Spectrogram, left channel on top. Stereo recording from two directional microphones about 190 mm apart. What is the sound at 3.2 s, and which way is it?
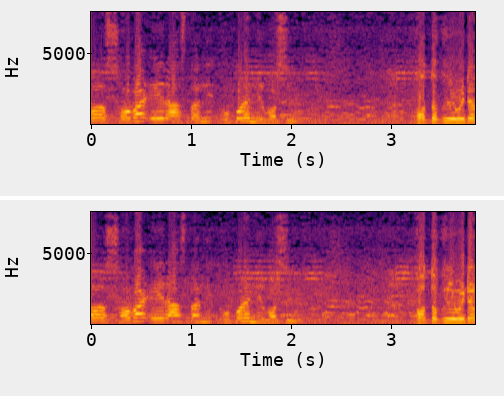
Speech, 50° left (ahead or behind).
